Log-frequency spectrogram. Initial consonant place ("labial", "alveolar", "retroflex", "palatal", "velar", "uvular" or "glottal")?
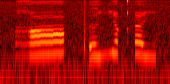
uvular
